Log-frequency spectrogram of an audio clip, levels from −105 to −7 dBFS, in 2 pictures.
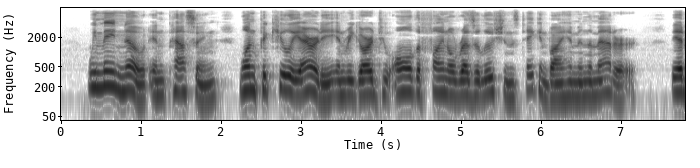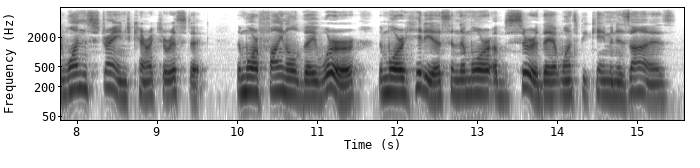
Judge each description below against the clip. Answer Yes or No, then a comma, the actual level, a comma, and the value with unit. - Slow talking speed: No, average, 170 wpm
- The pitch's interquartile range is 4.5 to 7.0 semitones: No, average, 3.7 semitones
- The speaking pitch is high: No, low, 135 Hz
